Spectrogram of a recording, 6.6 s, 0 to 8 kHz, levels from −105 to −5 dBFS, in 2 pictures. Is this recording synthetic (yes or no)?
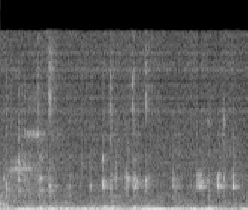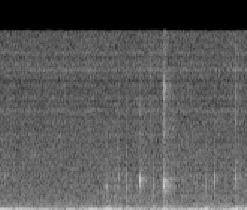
yes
